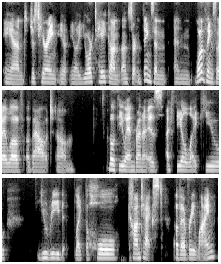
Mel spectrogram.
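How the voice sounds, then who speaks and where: A woman's voice: low-pitched, steady tone, normal speed, a little mellow. A woman, an author hosting the show, chatting casually and enthusiastically, with frequent affirming "yes" and "yeah". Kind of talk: casual interview chat.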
